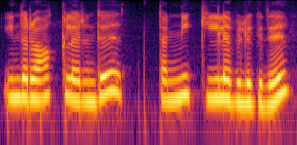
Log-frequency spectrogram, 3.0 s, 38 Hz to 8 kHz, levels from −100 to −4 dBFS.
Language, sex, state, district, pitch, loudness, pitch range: Tamil, female, Tamil Nadu, Nilgiris, 220 Hz, -15 LUFS, 205-240 Hz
